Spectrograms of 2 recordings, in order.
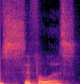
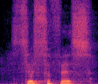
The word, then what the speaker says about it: Sisyphus: so sorry guys I don't know how to pronounce that I am syphilis it's not syphilis pushing now it's safe bus Sisyphus I am Sisyphus pushing his rock up the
